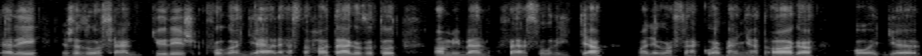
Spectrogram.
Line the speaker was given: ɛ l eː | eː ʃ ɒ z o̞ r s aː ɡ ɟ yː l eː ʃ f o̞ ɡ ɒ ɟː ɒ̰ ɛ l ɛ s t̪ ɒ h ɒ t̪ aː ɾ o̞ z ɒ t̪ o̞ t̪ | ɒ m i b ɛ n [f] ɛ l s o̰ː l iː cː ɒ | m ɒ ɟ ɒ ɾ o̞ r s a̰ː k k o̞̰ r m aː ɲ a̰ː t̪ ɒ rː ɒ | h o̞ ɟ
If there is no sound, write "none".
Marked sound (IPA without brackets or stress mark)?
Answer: f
